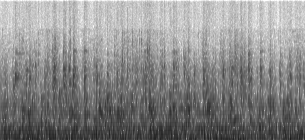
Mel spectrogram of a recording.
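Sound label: large cog; ShadowMan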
